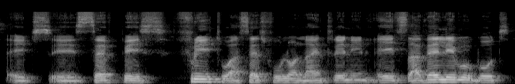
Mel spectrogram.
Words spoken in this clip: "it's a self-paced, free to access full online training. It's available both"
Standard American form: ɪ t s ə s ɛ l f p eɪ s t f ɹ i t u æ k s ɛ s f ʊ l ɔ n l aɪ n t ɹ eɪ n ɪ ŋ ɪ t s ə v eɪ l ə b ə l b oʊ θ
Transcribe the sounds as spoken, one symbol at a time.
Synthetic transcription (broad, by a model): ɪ t s ə s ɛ f p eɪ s f ɹ i t u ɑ s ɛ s f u l ɔ n l aɪ n t ɹ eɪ n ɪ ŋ ɪ t s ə v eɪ l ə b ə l b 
